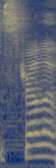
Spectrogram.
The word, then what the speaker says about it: Estrella: I only use one L so people who don't speak Spanish can pronounce it without issue. That's smart. The proper Spanish spelling is Estrella with 2 L's.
